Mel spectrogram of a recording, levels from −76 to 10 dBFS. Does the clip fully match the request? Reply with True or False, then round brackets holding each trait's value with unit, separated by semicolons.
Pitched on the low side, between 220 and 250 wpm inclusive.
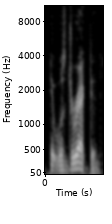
False (105 Hz; 205 wpm)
